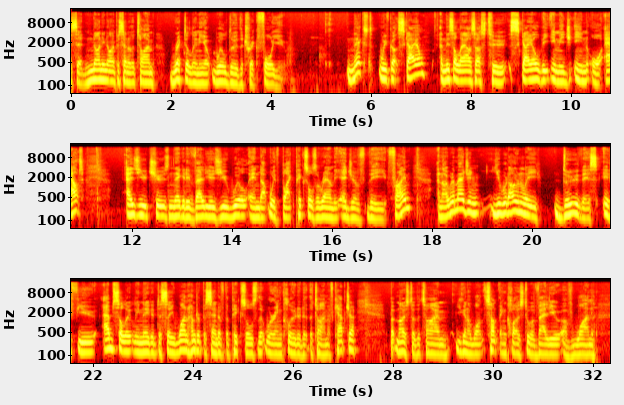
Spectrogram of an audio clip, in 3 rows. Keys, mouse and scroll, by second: 5.1 click, 8.1 click, 29.2 click, 30.8 right click, 31.7 1, 31.9 Return.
